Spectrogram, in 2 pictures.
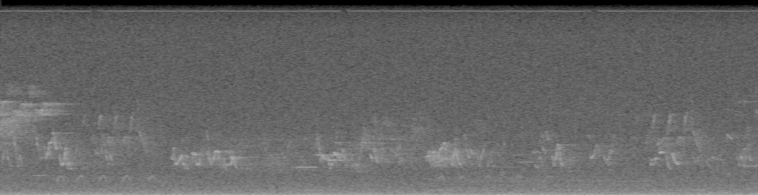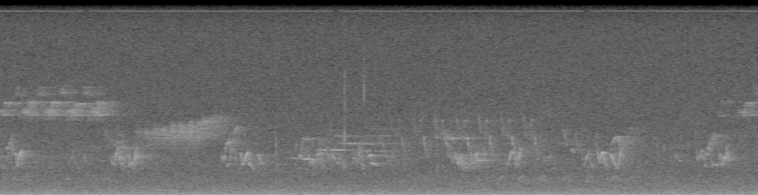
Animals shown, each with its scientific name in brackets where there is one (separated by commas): Black-throated Blue Warbler (Setophaga caerulescens), Chestnut-sided Warbler (Setophaga pensylvanica), Hermit Thrush (Catharus guttatus), Black-and-white Warbler (Mniotilta varia), Ovenbird (Seiurus aurocapilla), Red-eyed Vireo (Vireo olivaceus)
